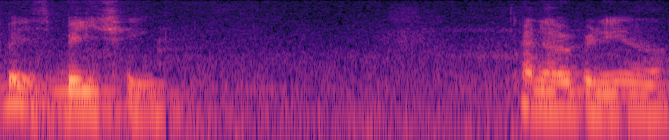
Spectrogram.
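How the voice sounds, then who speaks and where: In a monotone, flat intonation, a man speaks with audible room echo. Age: 80s. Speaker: spiritual teacher. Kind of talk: spiritual group Q&A talk. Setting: hotel meeting room with small audience. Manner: soft-spoken.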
